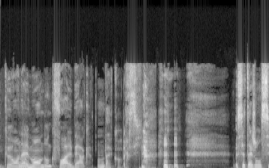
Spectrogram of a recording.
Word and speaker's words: Vorarlberg: le prononce ton bon moi je peux le prononcé qu en allemand donc vorarlberg bon d'accord merci cette agence est né dans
